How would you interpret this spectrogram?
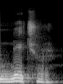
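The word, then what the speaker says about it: nature: طبعا TURE بنطقها زي صوت الشه، بول نيتشر.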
